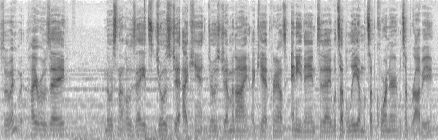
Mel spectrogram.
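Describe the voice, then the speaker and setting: A young man hosting a livestream interview, talking in a lively, rambling, self-deprecating way. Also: medium pitch, moderate pace. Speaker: host. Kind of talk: casual livestream chat. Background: faint music.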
